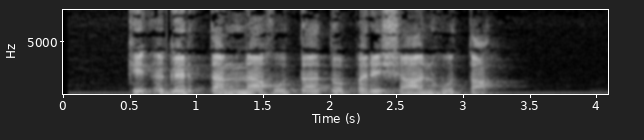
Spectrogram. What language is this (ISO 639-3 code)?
urd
